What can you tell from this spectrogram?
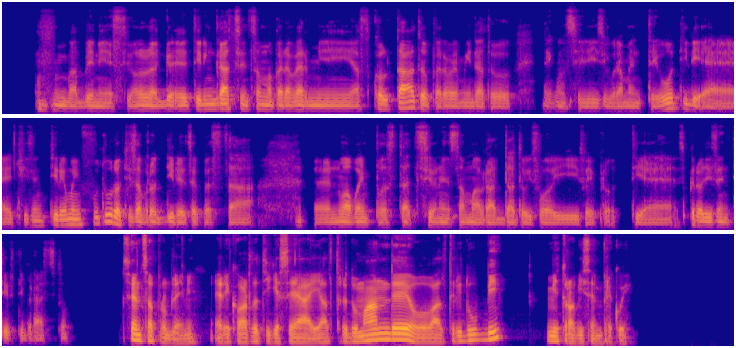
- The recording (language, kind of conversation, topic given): Italian, advice, In che modo le distrazioni digitali stanno ostacolando il tuo lavoro o il tuo studio?
- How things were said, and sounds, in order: chuckle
